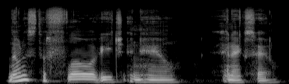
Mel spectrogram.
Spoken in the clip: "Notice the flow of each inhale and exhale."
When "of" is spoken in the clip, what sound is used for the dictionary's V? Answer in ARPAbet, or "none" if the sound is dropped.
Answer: V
